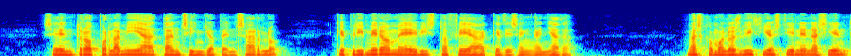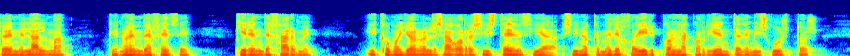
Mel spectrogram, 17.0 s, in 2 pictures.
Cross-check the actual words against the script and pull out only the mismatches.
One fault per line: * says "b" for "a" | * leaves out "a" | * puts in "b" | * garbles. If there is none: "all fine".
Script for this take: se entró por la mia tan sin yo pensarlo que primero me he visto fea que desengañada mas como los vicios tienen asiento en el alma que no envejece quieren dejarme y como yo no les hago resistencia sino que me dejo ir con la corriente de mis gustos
all fine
